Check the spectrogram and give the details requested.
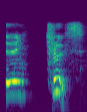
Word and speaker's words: une trousse: you répétez en français, une trousse, une trousse. And remember the R, when we pronounce it, we kind of roll the R. It's sort of like your tongue vibrates. So une trousse.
